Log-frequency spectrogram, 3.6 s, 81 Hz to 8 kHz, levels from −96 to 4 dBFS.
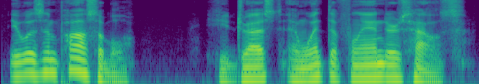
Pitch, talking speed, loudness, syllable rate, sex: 110 Hz, 165 wpm, -19 LUFS, 5.9 syllables/s, male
